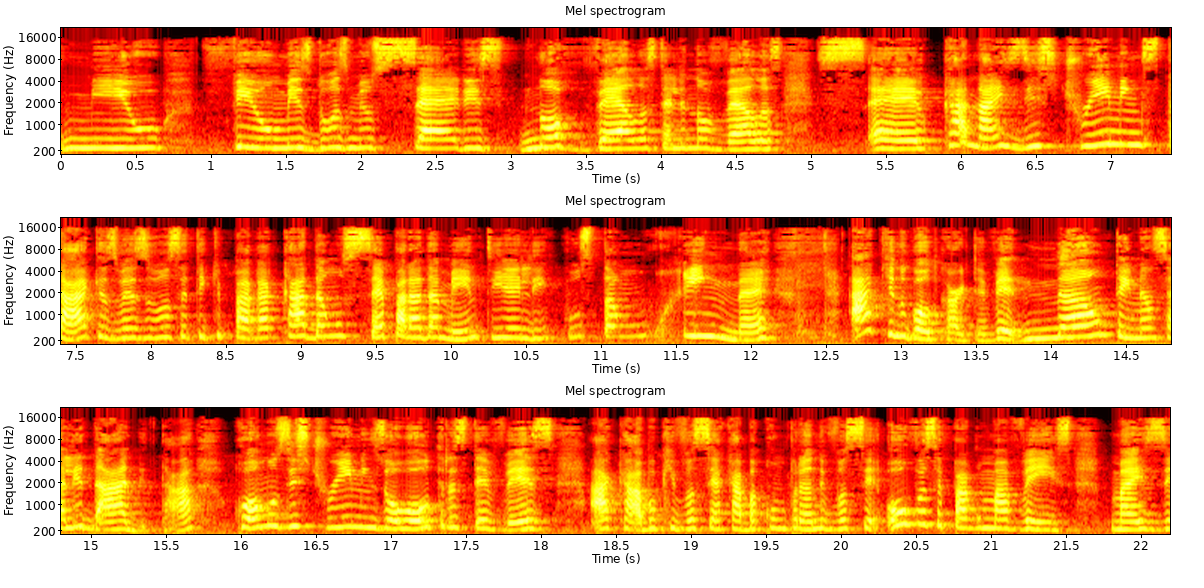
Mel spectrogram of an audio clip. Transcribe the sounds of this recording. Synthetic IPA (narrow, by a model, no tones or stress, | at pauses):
miw | fiwmɪzd̪uɐzmiwsɛɾɪs | novɛlɐst̪ɛlɪnovɛlɐs | ɛkanajzd͡ʒɪst̪ɾĩmĩst̪akɪazvezɪzvoset̪ẽj̃kɪpaɡaɾkad̪ɐũsepaɾad̪ɐmẽnt̪ɪɪelikust̪ɐũχĩnɛ | akinʊɡowd̪̚kaɾt̪evenɐ̃w̃t̪ẽj̃mẽsalid̪ad̪ɪt̪a̰ | kõmʊʊzɪst̪ɾĩmĩzowowt̪ɾɐst̪eves | a̰ka̰bɐ̃w̃kɪvoseakabɐkõmpɾɐ̃nd̪ʊɪvoseʔowvosepaɡɐũmɐvejs | mɐz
